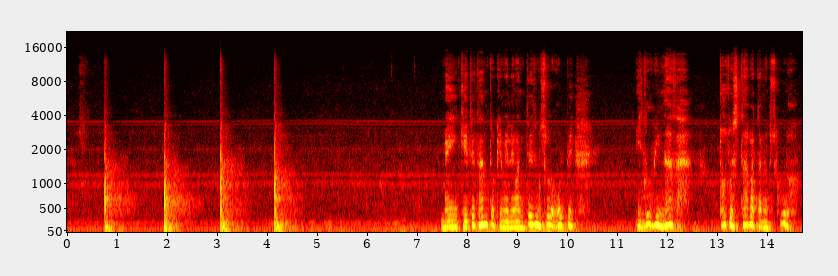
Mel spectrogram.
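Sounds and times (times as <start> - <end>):
loud solid knocks with short ringing decay: 0.8 - 4.7
speech: 7.5 - 10.5, 11.4 - 12.4, 13.0 - 14.6.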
